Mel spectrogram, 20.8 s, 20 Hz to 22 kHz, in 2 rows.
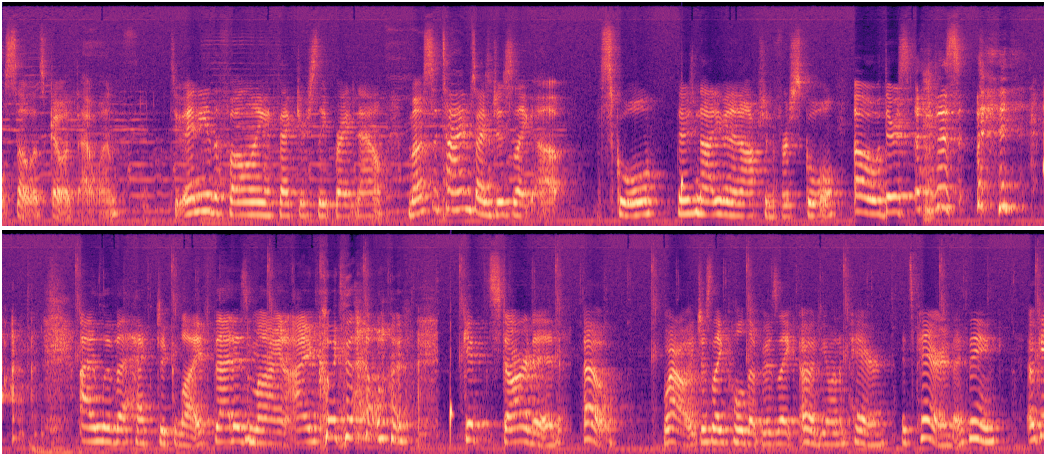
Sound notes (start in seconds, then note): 9.2 laughs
